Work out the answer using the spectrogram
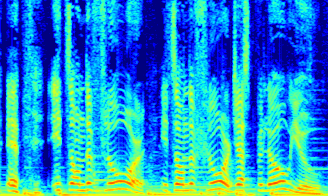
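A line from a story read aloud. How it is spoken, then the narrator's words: Calling out together. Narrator (Swedish): skulle vi där hemma då ropa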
